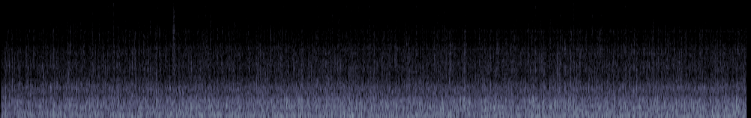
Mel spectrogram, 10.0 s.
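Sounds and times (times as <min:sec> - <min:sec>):
boiling water: 0:00.0 - 0:10.0.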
